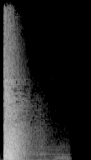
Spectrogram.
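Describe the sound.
A gun firing a blank on a film set: one loud, sharp blast that rings and slowly decays for over a second before cutting off abruptly.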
